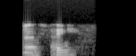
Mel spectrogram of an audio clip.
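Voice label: Raleigh Police Southwest District Dispatch; wake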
